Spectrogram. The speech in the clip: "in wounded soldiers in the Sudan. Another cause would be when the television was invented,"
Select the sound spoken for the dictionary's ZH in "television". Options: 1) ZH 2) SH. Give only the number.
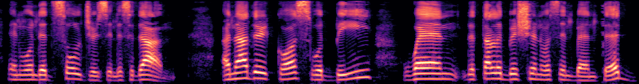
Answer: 2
